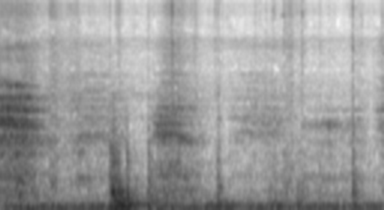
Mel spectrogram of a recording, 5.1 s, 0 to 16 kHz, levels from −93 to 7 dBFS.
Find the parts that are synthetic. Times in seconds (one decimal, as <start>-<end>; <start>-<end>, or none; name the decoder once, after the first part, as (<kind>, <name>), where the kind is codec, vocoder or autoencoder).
none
